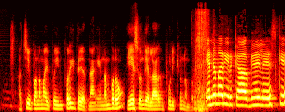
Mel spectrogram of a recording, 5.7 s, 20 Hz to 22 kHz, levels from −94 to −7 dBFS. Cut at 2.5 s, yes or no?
yes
